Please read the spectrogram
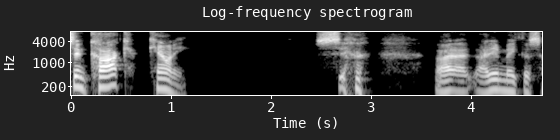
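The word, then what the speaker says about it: Cocke: How do you say it? Cook. Coke County. I got a client that's there we go. Last name's Coke. So Coke. It's Coke County.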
